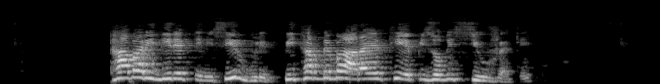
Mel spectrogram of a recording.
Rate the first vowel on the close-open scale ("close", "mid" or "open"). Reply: open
